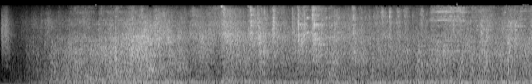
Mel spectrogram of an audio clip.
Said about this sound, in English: The train came to a halt inside the dark shadows of the canyon walls, and we abandoned it.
